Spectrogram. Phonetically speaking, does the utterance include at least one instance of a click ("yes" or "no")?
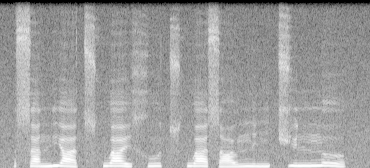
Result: no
